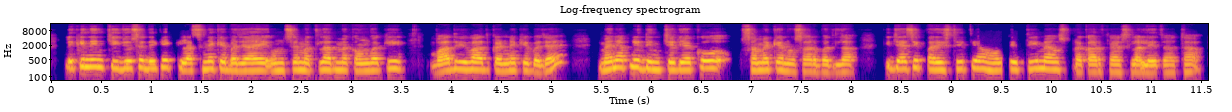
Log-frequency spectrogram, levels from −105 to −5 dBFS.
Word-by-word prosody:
लेकिन 265 -12 +2
इन 255 -1 +3
चीज़ों 225 0 +1
से 245 +2 +2
देखिए 230 +2 +2
किलसने 190 +2 +1
के 215 -1 +1
बजाए 185 0 +3
उनसे 190 +2 -1
मतलब, 195 +1 0
मैं 195 -1 -1
कहूँगा 180 +1 +2
कि 220 -1 -2 0.3
वाद-विवाद 195 +2 +2
करने 180 +1 +1
के 190 -1 -3
बजाए 180 - +1 0.4
मैंने 215 +5 +4
अपनी 250 +1 +2
दिनचर्या 200 -2 +2
को 465 - +4 0.4
समय 195 0 0
के 200 - -2
अनुसार 170 -2 -2
बदला 160 +1 -1 0.3
कि - - -8
जैसी 220 +2 +1
परिस्थितियाँ 210 +3 0
होती 195 +1 0
थी 215 +2 -1
मैं 215 -2 +2
उस 200 0 -4
प्रकार 165 -1 -1
फैसला 160 0 -2
लेता 155 +1 0
था 165 - -4
195 Hz, 185 wpm, -22 LUFS, 180-215 Hz, 0.4 s, मैंने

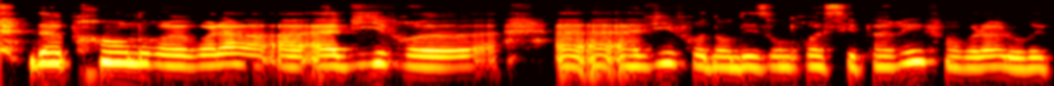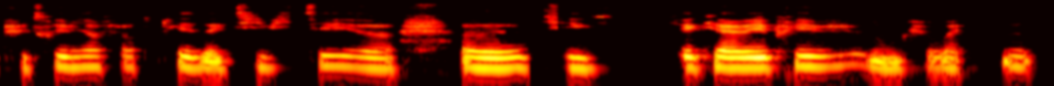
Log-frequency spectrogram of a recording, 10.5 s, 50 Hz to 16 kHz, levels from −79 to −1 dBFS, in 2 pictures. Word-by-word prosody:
d'apprendre, 235 -1 +5
heu, 195 - +4
voilà, 210 +3 +5
à 195 -2 +1
à 195 +1 +6
vivre, 220 +2 -2
heu, 180 0 +5
à - - -8 0.3
à - - +1 0.3
à - - +1
vivre 225 -1 -3
dans 180 -1 -3
des 185 0 -3
endroits 185 +1 -4
séparés. 185 +7 0
Enfin 215 -8 -8
voilà, 180 +2 0
elle 180 - -2
aurait 170 0 -3
pu 165 - -13
très 180 +2 -6
bien 185 +1 -7
faire 185 0 -16
toutes - - -23
les 175 - -3
activités, 180 - -10
heu, 165 0 -6 0.4
heu, 170 0 +1
qui 165 -2 -9 0.4
qu 180 - +1
qu'elle 180 -1 +3
avait 170 0 +6
prévues, 190 +3 -5
donc, 85 0 -6
heu, - - -11
ouais. - - -10 0.2
Mmh. - - -9
185 Hz, 210 wpm, -21 LUFS, 175-200 Hz, 0.4 s, à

